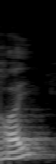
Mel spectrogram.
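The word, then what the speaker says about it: حاء: হা, সবচাইতে যেটি নিয়ে আমরা বেশি বিপদে পড়ি, হা, এই হরফের উচ্চারণটা নিয়ে। এটি খুব বেশি কঠিন নয়, কণ্ঠনালীর মধ্যস্থান থেকে এটি হলক বলা হয়, কণ্ঠনালীর মধ্যস্থান থেকে এটি উচ্চারণ হয়।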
